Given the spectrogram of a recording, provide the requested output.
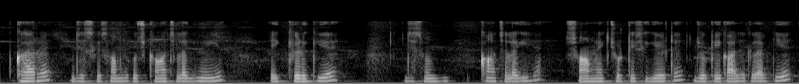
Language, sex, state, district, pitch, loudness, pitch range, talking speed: Hindi, male, Maharashtra, Solapur, 145 Hz, -26 LUFS, 140-165 Hz, 210 wpm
